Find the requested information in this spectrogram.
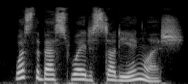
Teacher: And the T at the end of best also kind of disappears.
